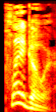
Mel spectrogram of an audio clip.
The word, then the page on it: playgoer: British English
